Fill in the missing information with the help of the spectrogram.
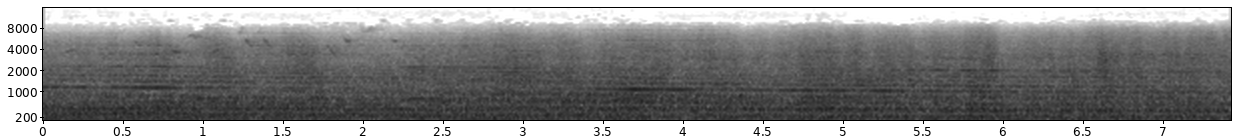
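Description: Jet engines of a taxiing Boeing 777-200ER running at low taxi power: a steady, even noise with thin whining tones.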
